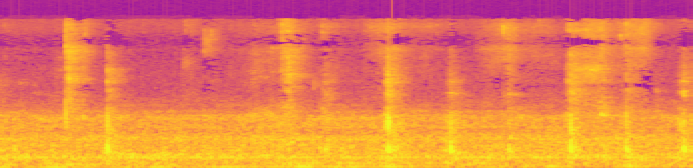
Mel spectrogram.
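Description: A person chewing a kimchi dumpling: soft, irregular wet mouth clicks, about one or two a second, over a faint steady hum.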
